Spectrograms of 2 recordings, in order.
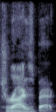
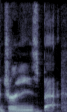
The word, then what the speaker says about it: Dreisbach: It's German, so like it's Dreback, but uh I mean it's pronounced Dback, but like we say Dreback now.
